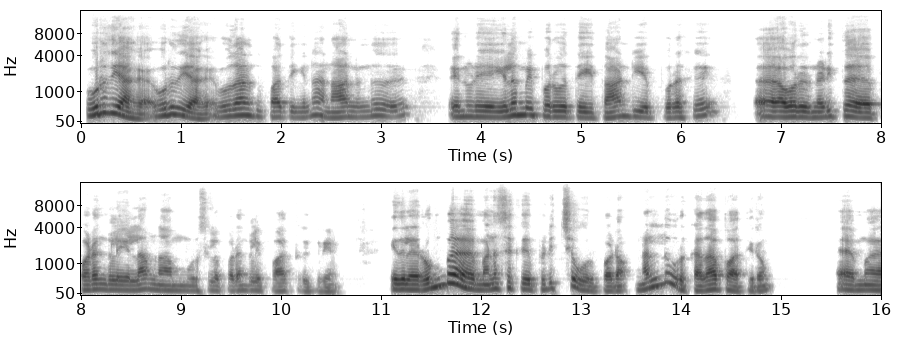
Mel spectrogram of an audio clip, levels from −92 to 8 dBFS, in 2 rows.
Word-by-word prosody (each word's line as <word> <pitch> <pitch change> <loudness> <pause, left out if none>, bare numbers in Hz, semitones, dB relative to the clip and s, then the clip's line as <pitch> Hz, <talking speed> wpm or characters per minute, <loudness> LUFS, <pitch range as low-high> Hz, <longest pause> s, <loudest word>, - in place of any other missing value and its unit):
உறுதியாக, 210 - +4 0.3
உறுதியாக. 175 - +2 0.2
உதாரணத்துக்கு 170 -4 -1
பார்த்தீங்கன்னா, 140 +5 -6 0.2
நான் 140 +2 -2
வந்து 145 +5 -9 0.8
என்னுடைய 150 -1 -1 0.2
இளமை 185 +4 +2
பருவத்தை 145 -2 0 0.2
தாண்டிய 150 +2 -2 0.2
பிறகு 140 +4 -5 0.6
அ - - 0 0.2
அவர் 145 0 +6 0.2
நடித்த 145 +3 -5 0.4
படங்களை 125 0 -1
எல்லாம், 135 +4 -3
நாம் 115 -1 -5
ஒரு 105 - -11
சில 110 - -10
படங்களை 110 -1 -8
பார்த்திருக்கிறேன். 90 -3 -11 0.6
இதுல 135 -1 +6
ரொம்ப 200 - +2 0.4
மனசுக்கு 145 +2 -3
பிடிச்ச 145 +3 -10 0.2
ஒரு 105 -2 -5
படம். 100 +1 -2 0.2
நல்ல 200 - -1
ஒரு - - -2
கதாபாத்திரம். 110 -3 0 0.7
அ - - +1 0.2
ம - - -2
140 Hz, 120 wpm, -23 LUFS, 120-150 Hz, 0.8 s, அவர்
